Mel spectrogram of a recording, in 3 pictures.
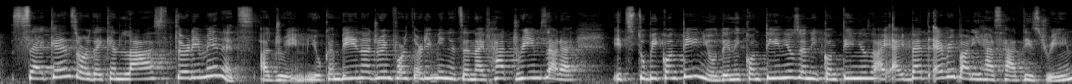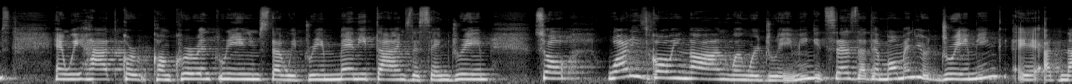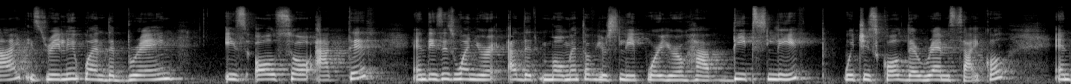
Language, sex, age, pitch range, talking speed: English, female, 30-49, 215-270 Hz, 190 wpm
